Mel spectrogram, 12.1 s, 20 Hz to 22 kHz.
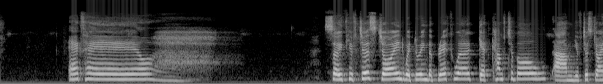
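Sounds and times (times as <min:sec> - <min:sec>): woman sighing: 0:03.0 - 0:04.7.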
